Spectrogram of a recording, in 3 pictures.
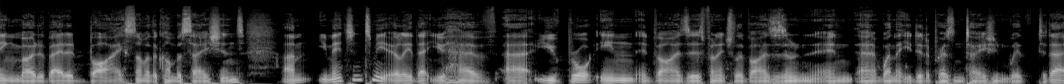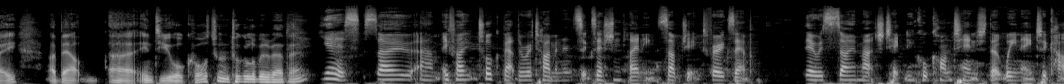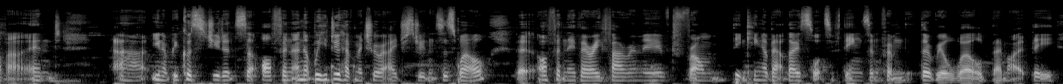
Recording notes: Recorded live at FAAA Congress 2023.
